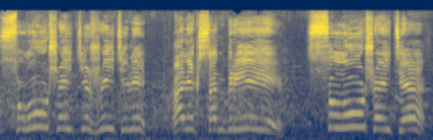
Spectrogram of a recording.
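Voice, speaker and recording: Very shrill cartoon town crier. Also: male voice, over music, heavily acted. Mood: proclaiming. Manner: drawn-out proclaiming delivery. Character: loud town crier proclaiming news to townsfolk. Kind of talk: animated film voice acting.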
